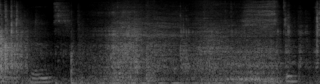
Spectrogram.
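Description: A plastic Lego brick model being turned and slid across a wooden tabletop: a click at the start, then about two seconds of rubbing, scraping noise.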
